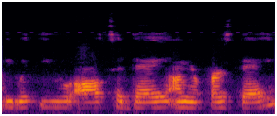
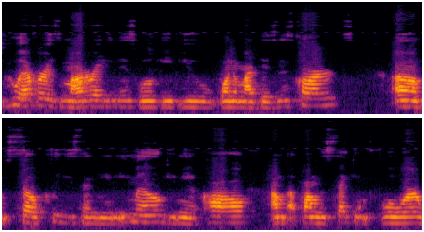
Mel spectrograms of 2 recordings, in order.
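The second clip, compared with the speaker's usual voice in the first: ordinary talk, nothing marked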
